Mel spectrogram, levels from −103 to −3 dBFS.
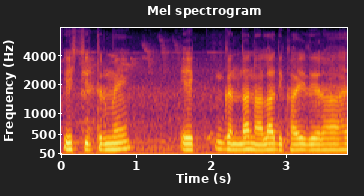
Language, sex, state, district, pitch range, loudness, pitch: Hindi, male, Uttar Pradesh, Lucknow, 135-150 Hz, -13 LUFS, 140 Hz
